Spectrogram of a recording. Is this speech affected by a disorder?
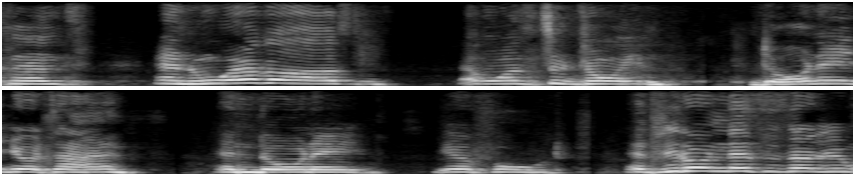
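Yes: cerebral palsy; present from birth.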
